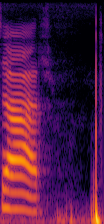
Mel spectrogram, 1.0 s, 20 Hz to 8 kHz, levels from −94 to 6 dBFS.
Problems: none marked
